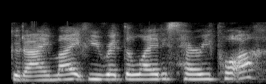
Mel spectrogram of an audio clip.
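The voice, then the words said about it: Put-on Australian accent. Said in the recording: “I could do an Australian accent ... what can I say in Australian that would be like very noticeably Australian?”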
